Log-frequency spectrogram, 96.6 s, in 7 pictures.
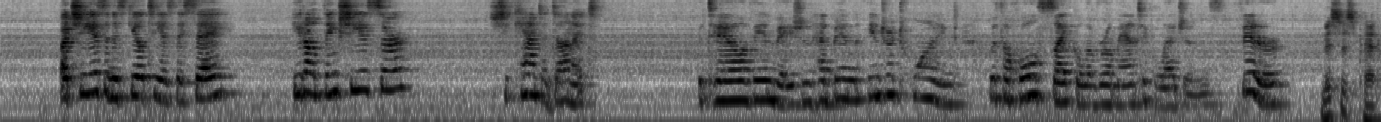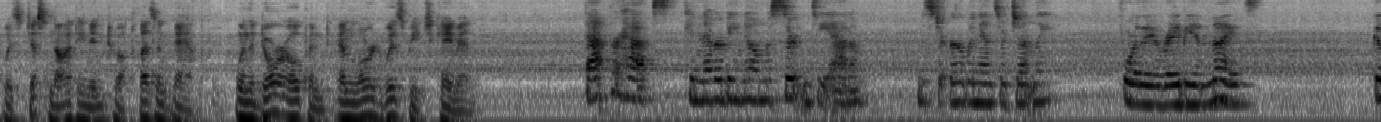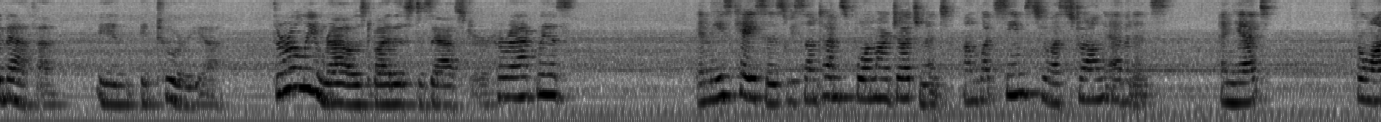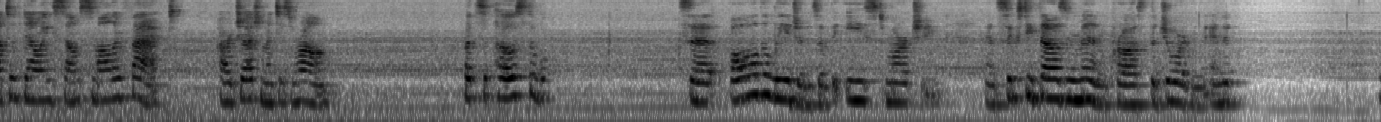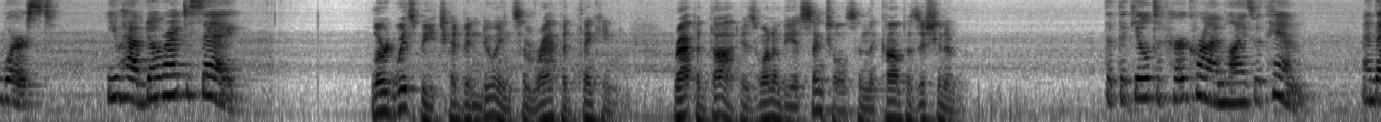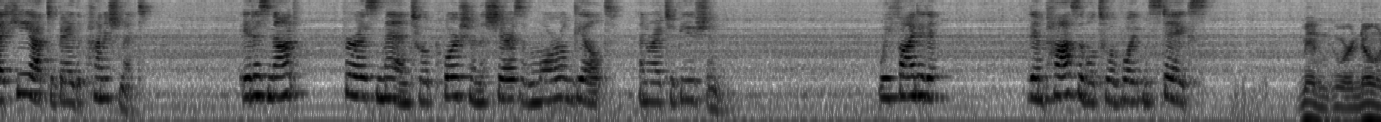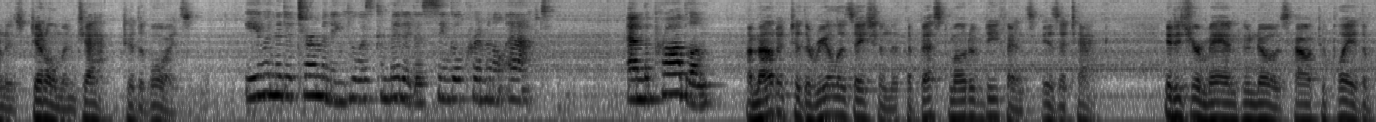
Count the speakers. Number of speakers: three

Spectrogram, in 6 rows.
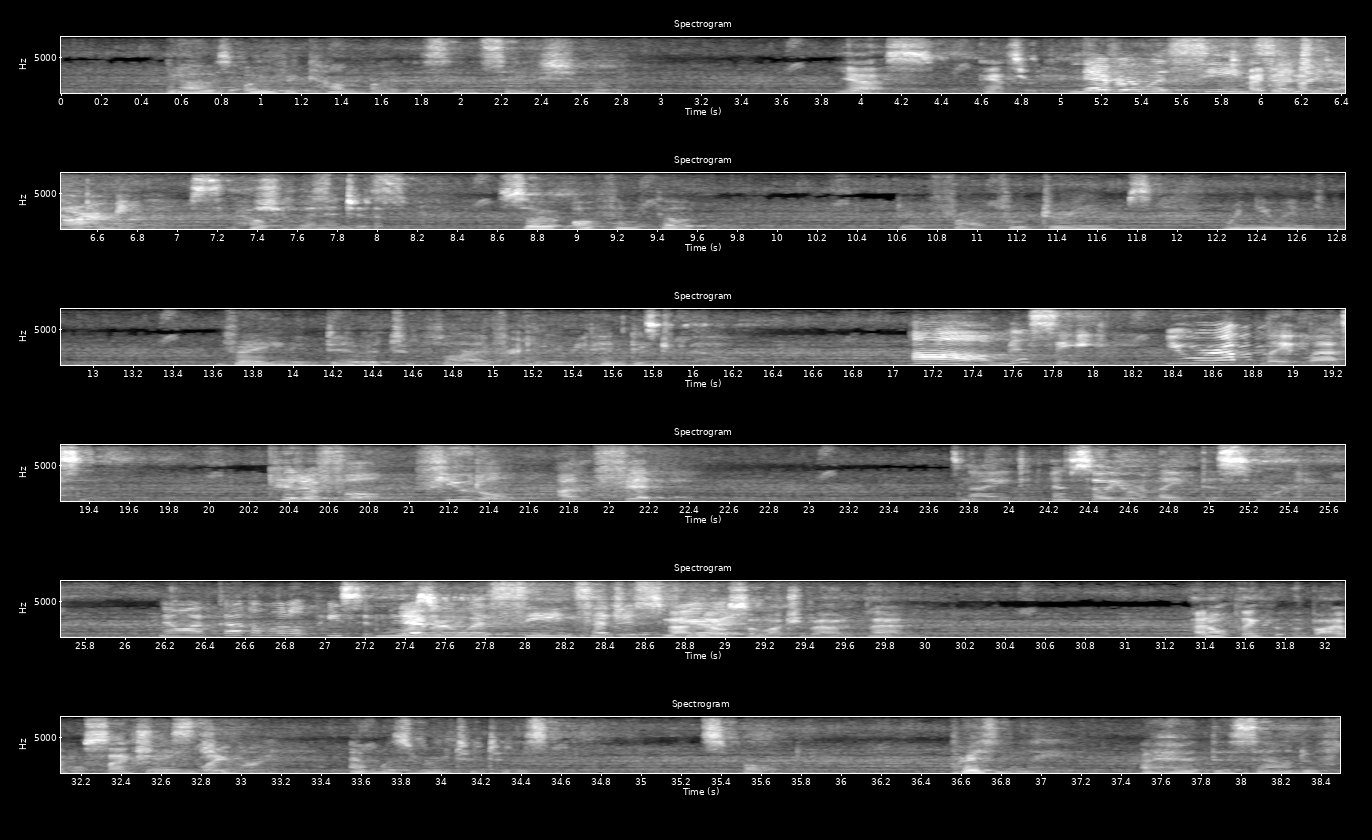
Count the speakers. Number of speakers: four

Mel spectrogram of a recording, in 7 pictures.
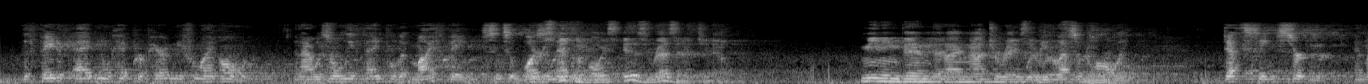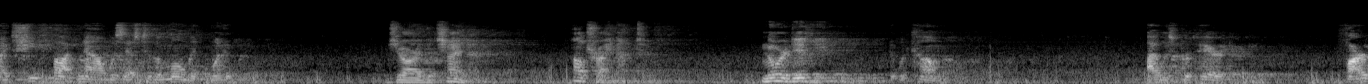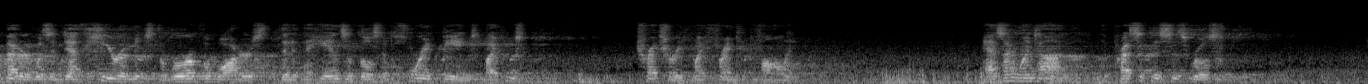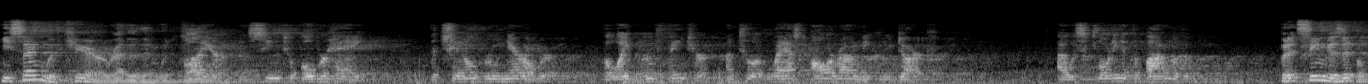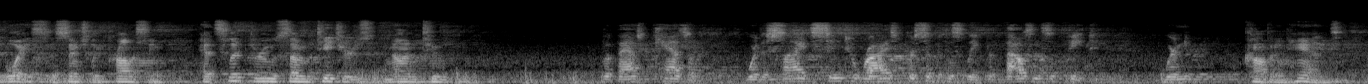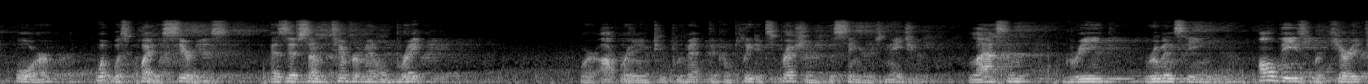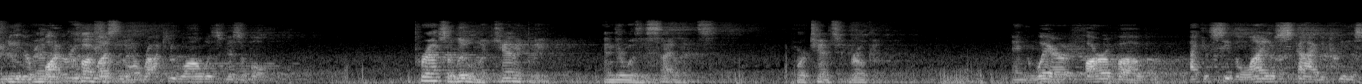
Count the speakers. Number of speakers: two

